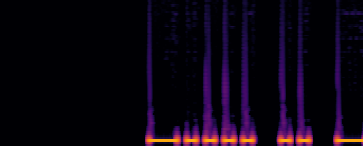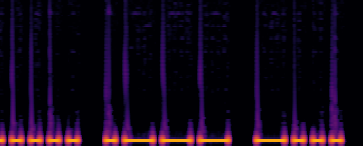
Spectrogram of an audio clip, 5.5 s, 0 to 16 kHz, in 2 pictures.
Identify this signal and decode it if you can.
Morse code, heard as a keyed tone, about 17 wpm, 700 Hz. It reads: 6I6JB
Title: Five Challenging Letter-Number Combinations 17wpm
